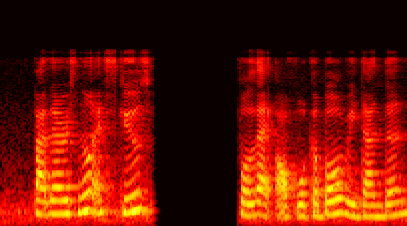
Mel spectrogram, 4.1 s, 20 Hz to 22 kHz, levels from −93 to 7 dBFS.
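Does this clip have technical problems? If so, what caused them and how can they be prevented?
Yes. A call audio freeze runs from 1.51 s to 2.39 s in this speech. The last sound is stretched into a brief fading buzz, then about 0.79 s of near-silence, before the audio resumes exactly where it stopped. Nothing is lost, but roughly 0.85 s of fill has been inserted, so everything after it arrives that much later. This is likely packets stalling in transit while the jitter buffer ran dry; the call codec's band limit near 8 kHz applies throughout. Prevention: give the call a more stable network path, with wired or less congested links and traffic prioritisation, and allow a somewhat deeper adaptive jitter buffer.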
